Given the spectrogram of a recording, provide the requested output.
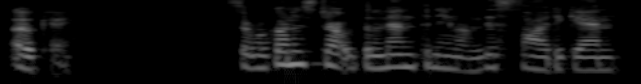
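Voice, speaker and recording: Chatty Dublin woman with a mellow voice. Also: mid-range voice, fairly even intonation, fast talker. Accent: Dublin Irish. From Ireland. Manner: chatty, reads and answers viewer comments. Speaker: makeup livestreamer. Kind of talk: casual livestream makeup tutorial.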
